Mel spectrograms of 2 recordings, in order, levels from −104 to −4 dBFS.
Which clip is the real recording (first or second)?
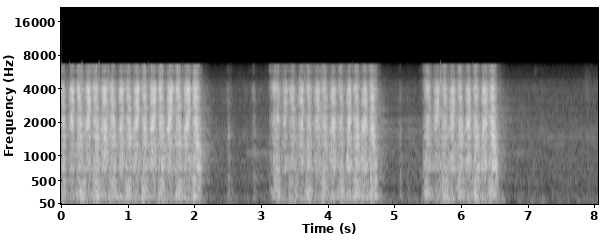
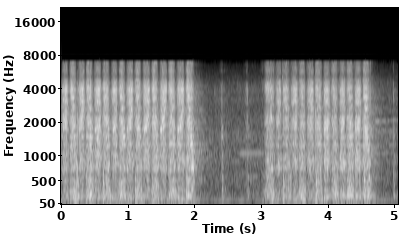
second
